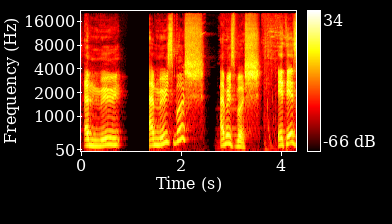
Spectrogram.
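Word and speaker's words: Amuse Bouche: Pronounce Amuse Bush? Amuse Bush.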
